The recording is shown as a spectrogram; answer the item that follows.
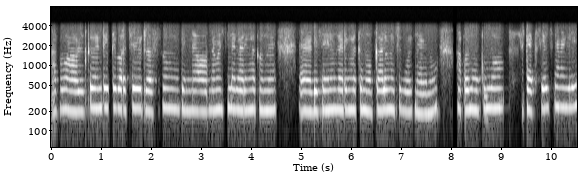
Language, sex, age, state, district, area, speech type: Malayalam, female, 30-45, Kerala, Kannur, rural, conversation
